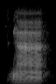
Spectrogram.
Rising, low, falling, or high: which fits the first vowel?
low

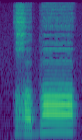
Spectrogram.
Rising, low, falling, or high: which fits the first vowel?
low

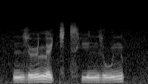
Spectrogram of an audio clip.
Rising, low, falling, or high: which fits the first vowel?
rising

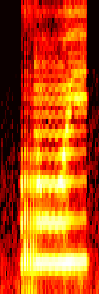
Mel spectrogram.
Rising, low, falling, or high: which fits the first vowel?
high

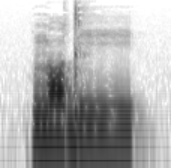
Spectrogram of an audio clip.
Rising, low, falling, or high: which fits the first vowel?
low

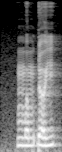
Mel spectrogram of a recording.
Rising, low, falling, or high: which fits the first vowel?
rising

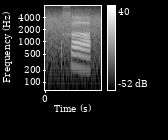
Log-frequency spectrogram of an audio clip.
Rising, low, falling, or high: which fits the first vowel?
falling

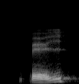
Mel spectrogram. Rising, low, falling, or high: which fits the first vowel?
rising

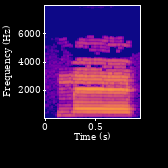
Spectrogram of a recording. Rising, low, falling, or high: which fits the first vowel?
high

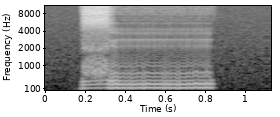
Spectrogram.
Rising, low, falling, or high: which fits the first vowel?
high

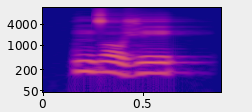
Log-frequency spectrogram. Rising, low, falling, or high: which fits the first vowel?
falling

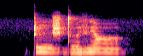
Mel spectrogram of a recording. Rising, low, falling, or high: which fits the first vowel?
falling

